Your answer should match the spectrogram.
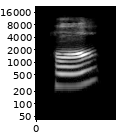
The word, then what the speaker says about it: her: let's practice it together so her stir okay no vowel between the H and the r her her her and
